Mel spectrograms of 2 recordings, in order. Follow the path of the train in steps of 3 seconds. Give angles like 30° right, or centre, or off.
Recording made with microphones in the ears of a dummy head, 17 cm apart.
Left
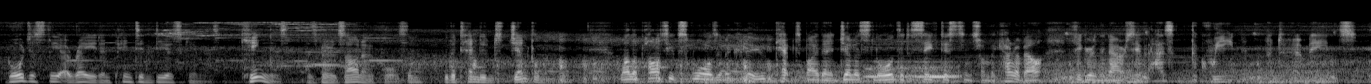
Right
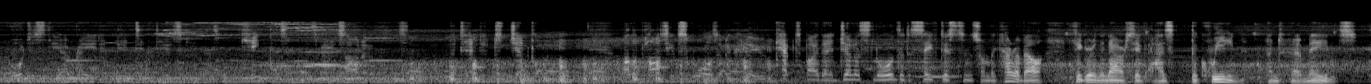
40° right, 20° right, 20° left, 60° left, 80° left.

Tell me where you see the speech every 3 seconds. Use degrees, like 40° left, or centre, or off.
60° left, 50° left, 40° left, centre, 40° right.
